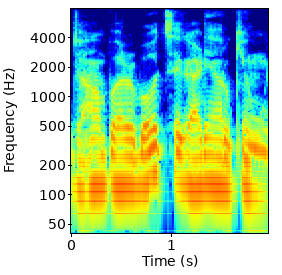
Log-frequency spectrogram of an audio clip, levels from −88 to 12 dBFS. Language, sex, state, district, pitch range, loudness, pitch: Urdu, male, Uttar Pradesh, Budaun, 115-125 Hz, -14 LUFS, 120 Hz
